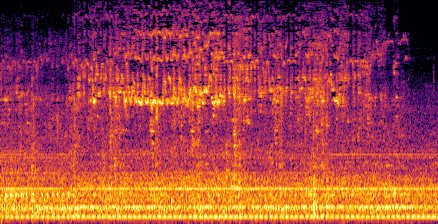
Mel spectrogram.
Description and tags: THAT vending machine spinning is compartments round.
squeaky, machine, vending, vending-machine, spin, annoying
